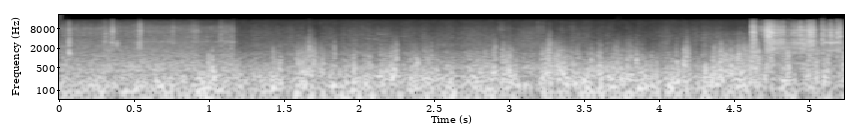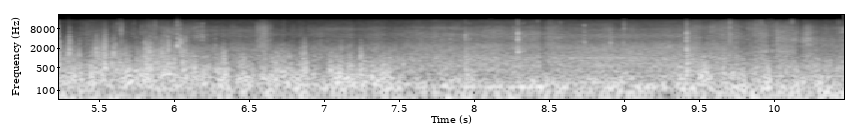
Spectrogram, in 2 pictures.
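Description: Wind buffeting the microphone on a moving motorboat, over a steady low rumble of engine and water. There is a short burst of hiss about five seconds in.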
